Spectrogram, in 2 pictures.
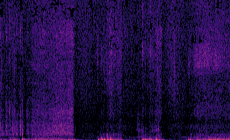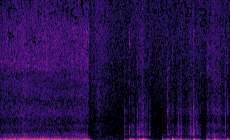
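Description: Long painted nails of both hands tap and scratch the sides of a hollow, round brown cork container placed over the microphone. The sound is deep and muffled, almost all of it low rumble: sustained scratching stretches alternate with short, dull taps and brief quiet gaps.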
